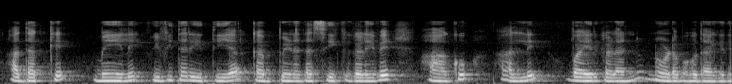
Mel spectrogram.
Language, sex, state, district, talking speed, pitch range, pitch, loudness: Kannada, female, Karnataka, Bidar, 100 wpm, 160-195 Hz, 170 Hz, -16 LUFS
